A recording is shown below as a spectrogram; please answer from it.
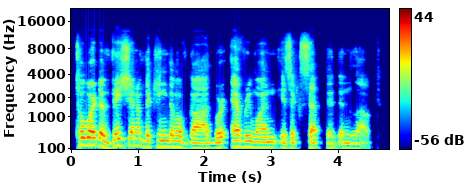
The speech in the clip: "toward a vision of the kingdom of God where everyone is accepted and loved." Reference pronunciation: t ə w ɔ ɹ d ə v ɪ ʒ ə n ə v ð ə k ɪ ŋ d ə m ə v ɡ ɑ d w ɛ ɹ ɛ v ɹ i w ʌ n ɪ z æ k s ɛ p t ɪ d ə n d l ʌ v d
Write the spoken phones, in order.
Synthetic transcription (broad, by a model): t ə w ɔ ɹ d ə v ɪ ʒ ə n ə v ð ə k ɪ ŋ d ə m ə v ɡ ɑ d w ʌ ɹ ɛ v ɹ i w ʌ n ɪ z æ k s ɛ p t ɪ d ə n l ʌ v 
